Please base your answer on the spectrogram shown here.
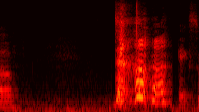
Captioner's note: laughs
